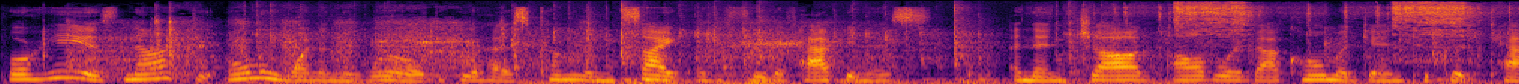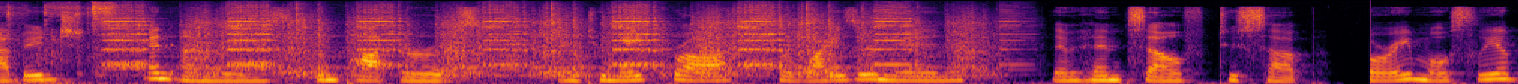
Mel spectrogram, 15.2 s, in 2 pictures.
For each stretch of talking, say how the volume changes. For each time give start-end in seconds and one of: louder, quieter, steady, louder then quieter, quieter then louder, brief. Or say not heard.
0.1-15.1 steady.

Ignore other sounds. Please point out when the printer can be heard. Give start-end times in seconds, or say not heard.
0.0-12.8.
